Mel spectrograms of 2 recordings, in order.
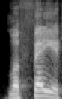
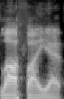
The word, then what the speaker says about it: Lafayette: During my read before the break, I mispronounced Lefayet Street, as in 219 Lefayet Street, where the Chase and Big Joe show will be on Friday for the grand opening of Goodwood National. I said Lafayette.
